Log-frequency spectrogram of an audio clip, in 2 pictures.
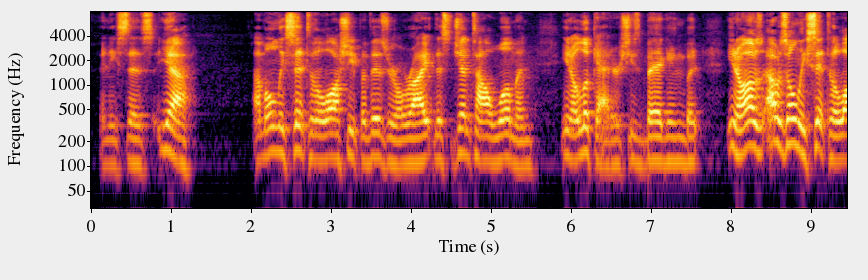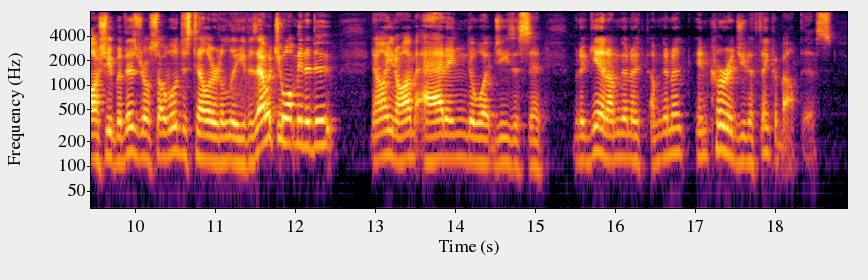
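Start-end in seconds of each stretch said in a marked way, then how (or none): none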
